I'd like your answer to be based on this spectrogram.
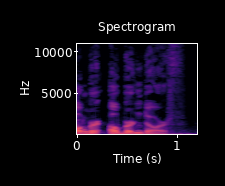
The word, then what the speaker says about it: Oberndorf: Oberndorf. – Oberndorf? – In Austria.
